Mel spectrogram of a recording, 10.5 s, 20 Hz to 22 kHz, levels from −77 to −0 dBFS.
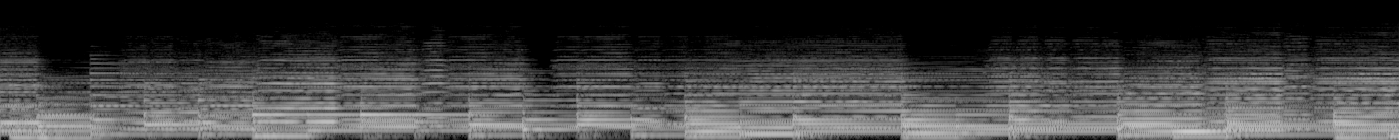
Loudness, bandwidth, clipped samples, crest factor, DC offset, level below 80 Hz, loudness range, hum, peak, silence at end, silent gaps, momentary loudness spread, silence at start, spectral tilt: -23 LUFS; 12 kHz; under 0.1%; 14 dB; under 0.1%; -40 dBFS; 2 LU; none; -10 dBFS; 0 s; none; 5 LU; 0 s; -7 dB/octave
